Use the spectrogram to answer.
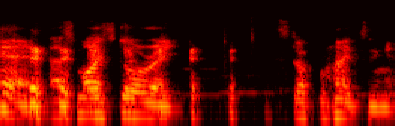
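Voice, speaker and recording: A man's fairly high voice with lively intonation over music in the background. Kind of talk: casual live stream chat. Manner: mumbly.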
